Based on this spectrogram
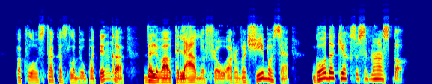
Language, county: Lithuanian, Vilnius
